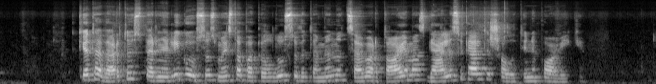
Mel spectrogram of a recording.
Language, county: Lithuanian, Vilnius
